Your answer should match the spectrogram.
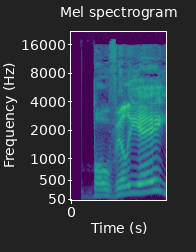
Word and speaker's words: Beauvillier: Is that really how you say his name? – Beauvillier, yes.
